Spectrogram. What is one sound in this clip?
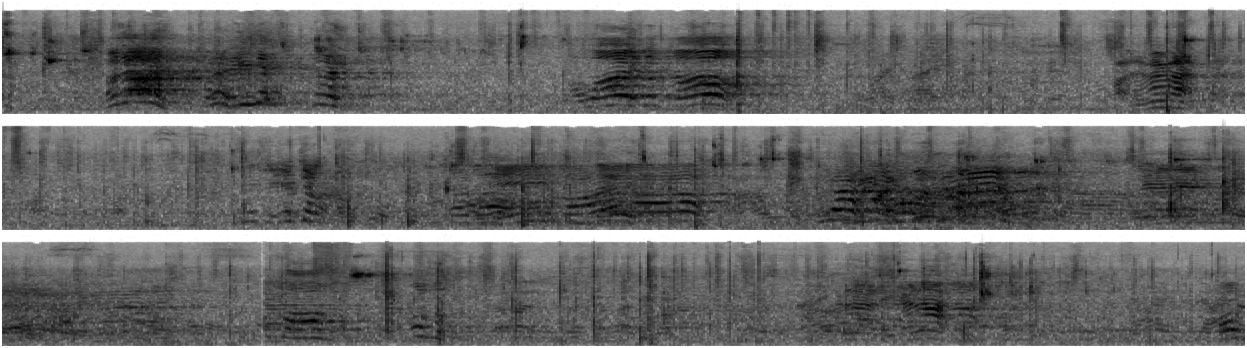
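Young men shout to each other across an open court.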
